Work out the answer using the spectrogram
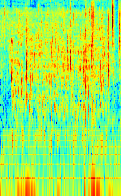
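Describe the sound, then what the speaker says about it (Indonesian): Steady water splashing from a spout at a mountain spring along a hiking trail on Gunung Andong, a continuous close trickle and pour with no talk. "sumber airnya seperti ini, pancuran"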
